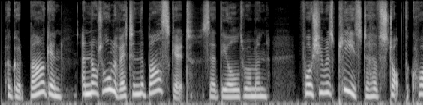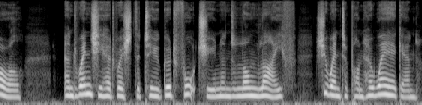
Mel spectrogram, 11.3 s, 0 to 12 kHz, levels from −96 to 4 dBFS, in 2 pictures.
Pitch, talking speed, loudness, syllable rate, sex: 220 Hz, 230 wpm, -18 LUFS, 5.5 syllables/s, female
